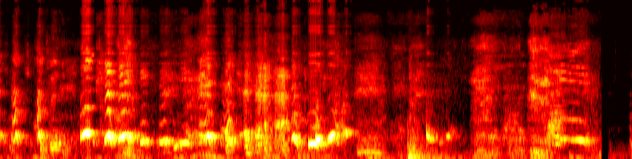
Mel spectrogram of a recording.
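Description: A person laughing hard in quick repeated bursts, with a few exclamations, the laughter growing weaker over the last couple of seconds.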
